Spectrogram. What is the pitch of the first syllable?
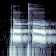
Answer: low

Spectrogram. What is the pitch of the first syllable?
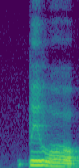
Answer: high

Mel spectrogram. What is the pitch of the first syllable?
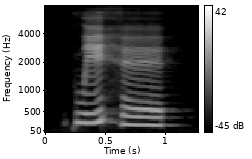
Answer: rising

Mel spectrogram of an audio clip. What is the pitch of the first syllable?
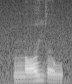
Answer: rising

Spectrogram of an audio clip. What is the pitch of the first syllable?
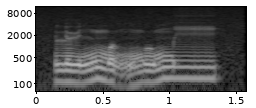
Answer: rising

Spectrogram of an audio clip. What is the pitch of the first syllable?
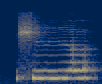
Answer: high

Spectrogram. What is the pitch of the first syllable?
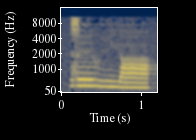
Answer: high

